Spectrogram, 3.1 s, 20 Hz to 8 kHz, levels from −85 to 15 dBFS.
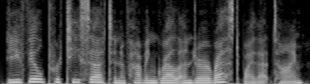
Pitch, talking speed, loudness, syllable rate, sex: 200 Hz, 250 wpm, -17 LUFS, 5.9 syllables/s, female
